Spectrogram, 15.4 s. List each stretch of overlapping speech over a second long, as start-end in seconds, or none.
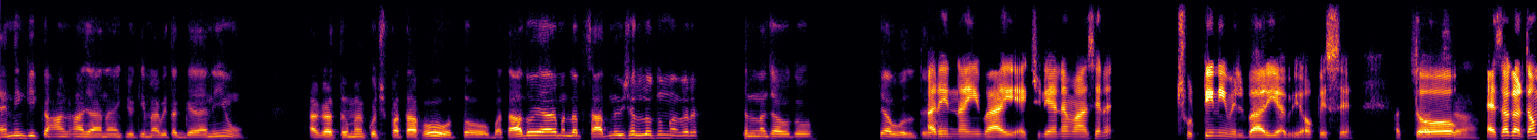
none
